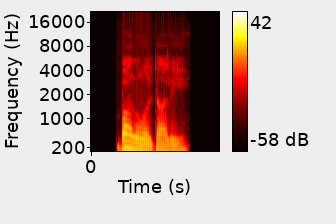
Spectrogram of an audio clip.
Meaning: left-wing, leftist
- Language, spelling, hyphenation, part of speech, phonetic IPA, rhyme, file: Hungarian, baloldali, bal‧ol‧da‧li, adjective, [ˈbɒloldɒli], -li, Hu-baloldali.ogg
